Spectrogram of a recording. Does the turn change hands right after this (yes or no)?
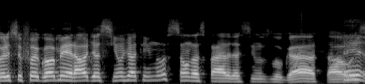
yes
